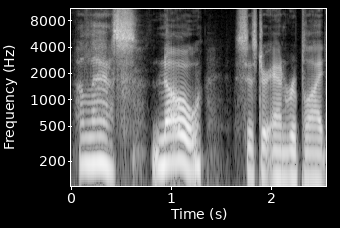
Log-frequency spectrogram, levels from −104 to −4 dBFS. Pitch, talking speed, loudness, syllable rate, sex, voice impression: 155 Hz, 120 wpm, -17 LUFS, 4.3 syllables/s, male, masculine, adult-like, tensed, powerful, bright, clear, slightly nasal, intellectual, friendly, unique, lively, slightly intense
